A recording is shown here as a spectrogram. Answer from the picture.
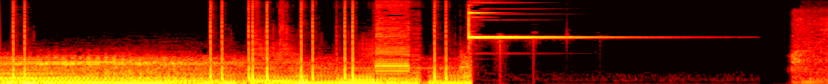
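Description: Edited transition sound effect: a low steady rumble sprinkled with sharp crackling clicks, cut off about three and a half seconds in by a single bright ding that rings and fades away over about a second and a half.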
